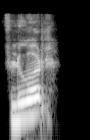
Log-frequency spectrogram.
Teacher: Flúor no es un monosílabo, ¿no? Porque, ¿qué sucede entre la U y la O? Un hiato, sucede un hiato. La tónica es la débil.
